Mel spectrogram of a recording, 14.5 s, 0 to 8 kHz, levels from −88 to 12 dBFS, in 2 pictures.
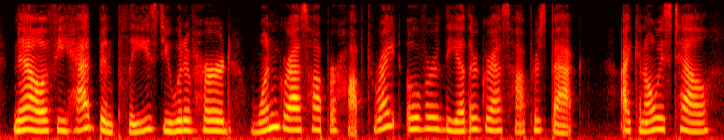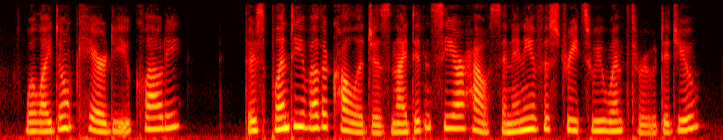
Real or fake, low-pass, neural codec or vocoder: fake; 7.2 kHz; codec, 16 kHz, 0.4 kbps, LongCat-Audio-Codec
